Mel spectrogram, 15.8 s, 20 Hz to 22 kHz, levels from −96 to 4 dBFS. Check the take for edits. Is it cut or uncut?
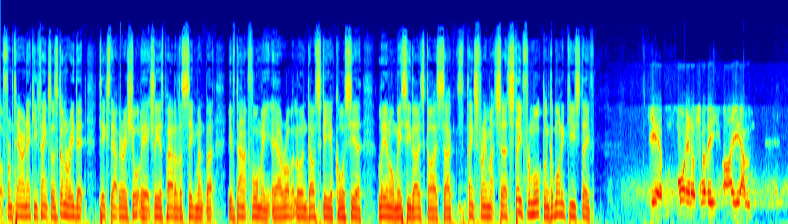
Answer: uncut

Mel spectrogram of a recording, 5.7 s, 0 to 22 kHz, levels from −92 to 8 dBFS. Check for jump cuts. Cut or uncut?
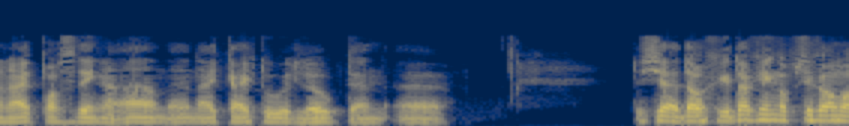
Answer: uncut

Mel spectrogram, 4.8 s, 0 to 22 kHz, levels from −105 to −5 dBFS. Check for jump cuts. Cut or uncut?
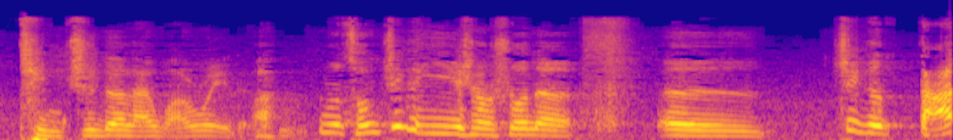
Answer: cut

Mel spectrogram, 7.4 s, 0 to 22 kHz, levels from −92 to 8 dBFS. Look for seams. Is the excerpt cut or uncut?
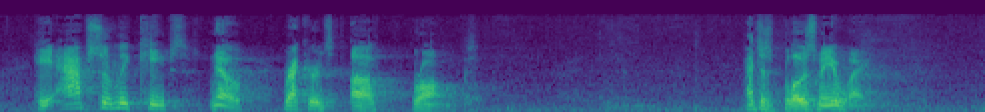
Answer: uncut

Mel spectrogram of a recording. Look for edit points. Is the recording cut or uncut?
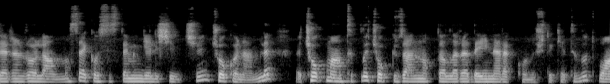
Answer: uncut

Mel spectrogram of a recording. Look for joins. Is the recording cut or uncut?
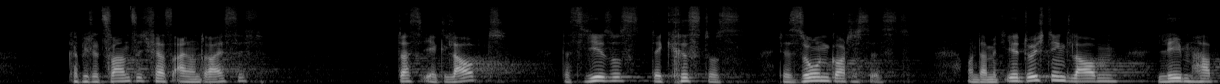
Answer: uncut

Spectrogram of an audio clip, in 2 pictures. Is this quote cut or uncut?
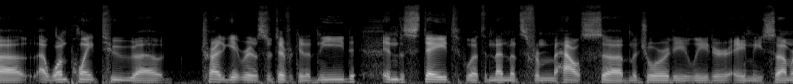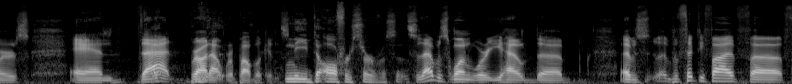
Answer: cut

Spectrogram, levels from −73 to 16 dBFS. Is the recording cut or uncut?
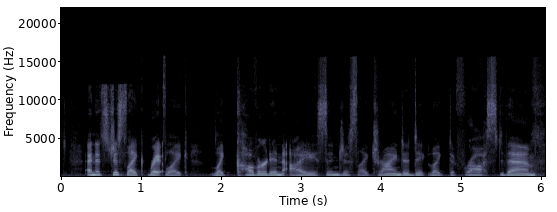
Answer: cut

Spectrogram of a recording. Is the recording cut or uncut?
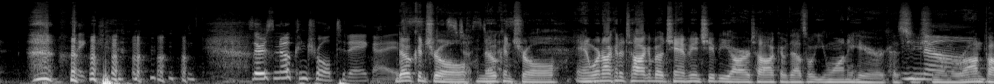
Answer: cut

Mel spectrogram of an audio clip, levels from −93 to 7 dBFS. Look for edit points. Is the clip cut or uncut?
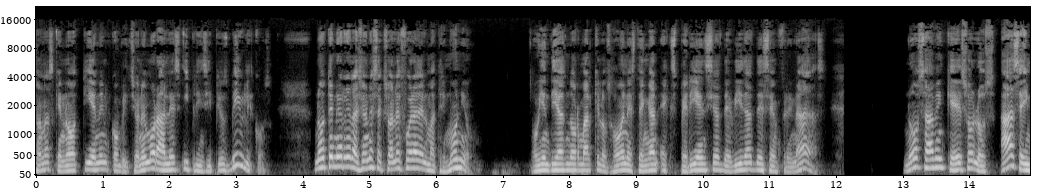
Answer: uncut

